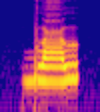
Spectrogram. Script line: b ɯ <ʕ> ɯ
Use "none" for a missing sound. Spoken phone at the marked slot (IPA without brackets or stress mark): ʕ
